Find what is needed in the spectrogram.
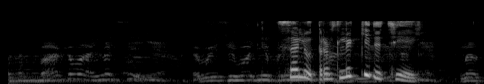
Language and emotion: Russian, positive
